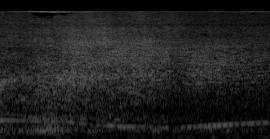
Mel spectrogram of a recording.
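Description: Faint whine from a hoverboard's wheel motors, dipping and then rising again in pitch as it moves, over a soft hiss.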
